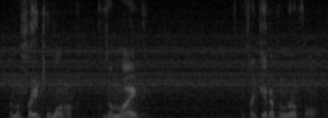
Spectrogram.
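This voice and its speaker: A woman with a fairly low pitch talks at a very fast pace with ordinary pitch variation over noticeable background noise. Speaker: vlogger. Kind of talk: casual vlog storytelling. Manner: halting with many fillers; trying not to talk loud. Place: garden. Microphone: phone near.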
